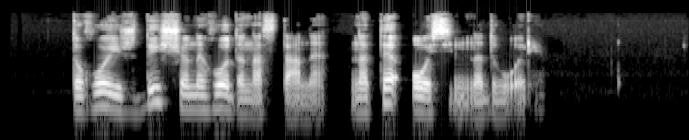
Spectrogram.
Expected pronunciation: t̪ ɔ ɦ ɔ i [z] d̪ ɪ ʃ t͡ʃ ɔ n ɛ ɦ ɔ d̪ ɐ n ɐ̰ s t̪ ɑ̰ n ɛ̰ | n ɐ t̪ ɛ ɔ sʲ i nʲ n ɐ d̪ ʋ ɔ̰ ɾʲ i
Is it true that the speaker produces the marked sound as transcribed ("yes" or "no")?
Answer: no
